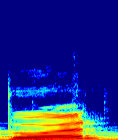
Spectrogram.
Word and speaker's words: Boer: He adds an extra syllable where there's no syllable. He goes Boer. Boer, mate. Yeah, like poor.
